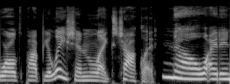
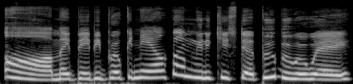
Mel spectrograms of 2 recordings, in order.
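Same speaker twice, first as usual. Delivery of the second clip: mock baby talk. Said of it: "this couple started baby talking".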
